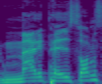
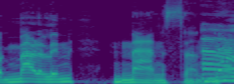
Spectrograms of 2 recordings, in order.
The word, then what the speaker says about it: Marilyn Manson: Ja, jag var ju på Annexet i Stockholm och såg Mary Payson, som min mamma kallar honom, eller Perry Mason, hon har lite svårt att uttala, Marilyn Manson.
